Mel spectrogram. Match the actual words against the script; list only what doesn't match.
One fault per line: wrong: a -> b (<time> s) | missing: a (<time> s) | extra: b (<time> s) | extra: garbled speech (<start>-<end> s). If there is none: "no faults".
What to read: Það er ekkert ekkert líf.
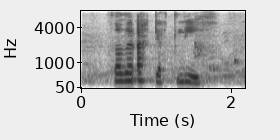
missing: ekkert (1.3 s)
